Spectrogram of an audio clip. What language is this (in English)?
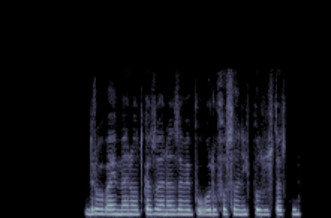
Czech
